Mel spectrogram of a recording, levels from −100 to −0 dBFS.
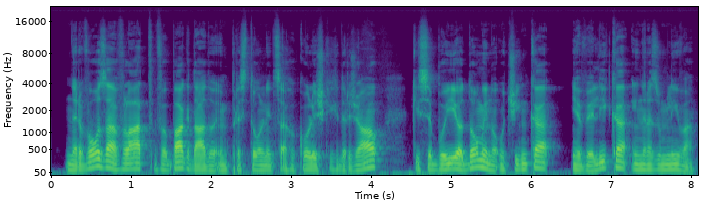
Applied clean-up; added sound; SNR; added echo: neural mask model Resemble Enhance denoiser.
